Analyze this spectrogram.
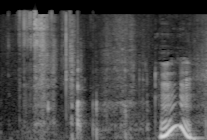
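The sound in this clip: Crunching of a raw onion layer dipped in a thick Canarian breakfast porridge: a few crisp, crackling bites, then a short hummed vocal sound.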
